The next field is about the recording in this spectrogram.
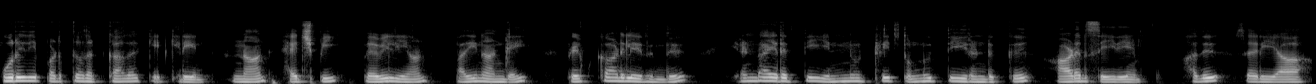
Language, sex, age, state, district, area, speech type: Tamil, male, 18-30, Tamil Nadu, Thanjavur, rural, read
